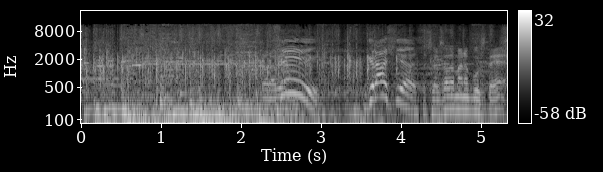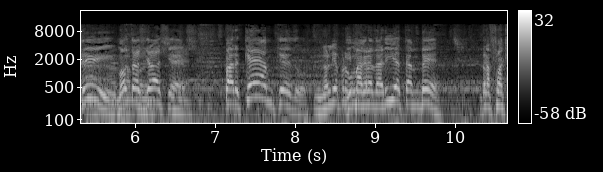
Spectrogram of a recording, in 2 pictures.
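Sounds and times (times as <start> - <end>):
applause: 0.0 - 4.8
speech: 2.8 - 10.6.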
